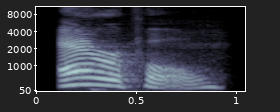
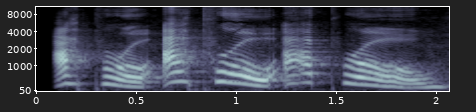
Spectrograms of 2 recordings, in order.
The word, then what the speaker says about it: Aperol: How do you say that drink? Oh my god, I'm glitching out. Arapple. No. Aperol. That's how you say it, I think.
